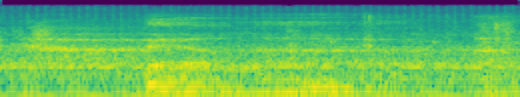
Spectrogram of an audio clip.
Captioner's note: deep Voice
